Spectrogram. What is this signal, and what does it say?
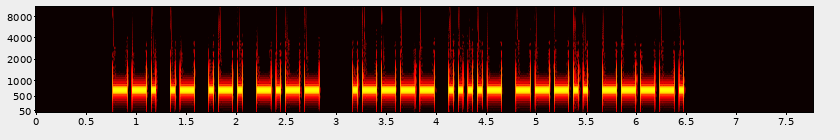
Morse code, heard as a keyed tone, about 25 wpm, 700 Hz. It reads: GARY 1489
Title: CWT Exchange 25wpm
